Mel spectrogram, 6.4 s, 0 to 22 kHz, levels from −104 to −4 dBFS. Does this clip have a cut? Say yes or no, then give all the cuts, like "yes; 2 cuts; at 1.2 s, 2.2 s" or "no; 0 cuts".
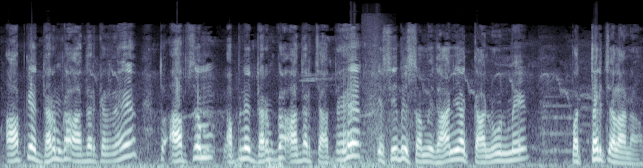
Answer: yes; 1 cut; at 3.8 s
